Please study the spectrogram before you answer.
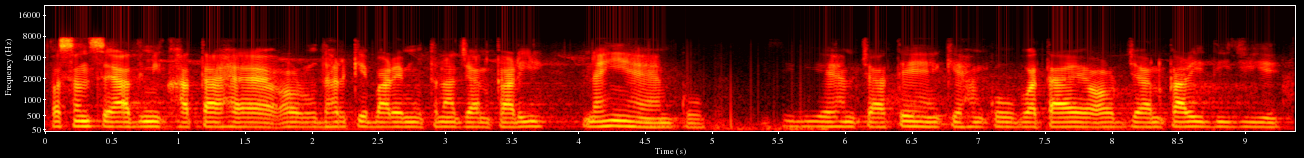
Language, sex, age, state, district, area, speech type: Hindi, female, 45-60, Bihar, Begusarai, rural, spontaneous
